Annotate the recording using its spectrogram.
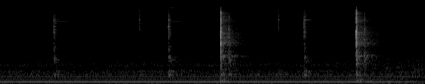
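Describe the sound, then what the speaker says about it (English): Relays clicking inside a 1980 Atari Battlezone arcade machine under repair, a run of sharp, irregular clicks, some louder than others, over a steady low electrical hum, with no voices. "I hear clicking of a relay"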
